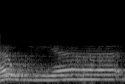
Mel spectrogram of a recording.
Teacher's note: ده مد اجباري ما دام في عندي مد الشرطه العريضه اللي فوق الالف وبعدها همزه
